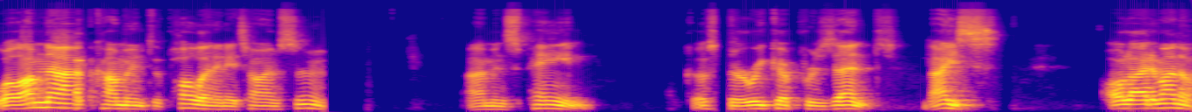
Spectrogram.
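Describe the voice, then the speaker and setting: A man of medium pitch speaks very slowly with vocal fry. His pitch varies in an ordinary way. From Ukraine. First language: not English. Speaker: calisthenics coach and YouTuber. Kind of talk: live stream Q&A chat.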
